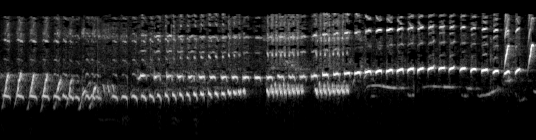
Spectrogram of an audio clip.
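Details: Nonstop singing by a white-rumped shama: quick rattling trills shifting into rich whistled phrases and a long high ringing note, ending with sharp repeated chips.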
